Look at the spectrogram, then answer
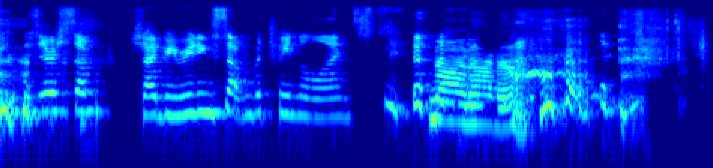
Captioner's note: laughing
